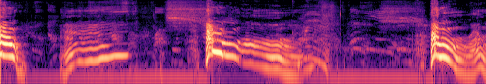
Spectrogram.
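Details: Chatty pet husky talking at home in a run of wavering, yodel-like whines and moans that rise and fall in pitch, three loud onsets several seconds apart, over a faint steady low hum.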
